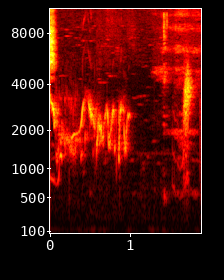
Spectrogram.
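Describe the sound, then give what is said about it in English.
Small pet birds chirp and warble in a quick, twittering run, pause briefly, then give another short burst of chirps; the sound is fairly quiet, with no talking. “I don't want her lingering with my birds.”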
